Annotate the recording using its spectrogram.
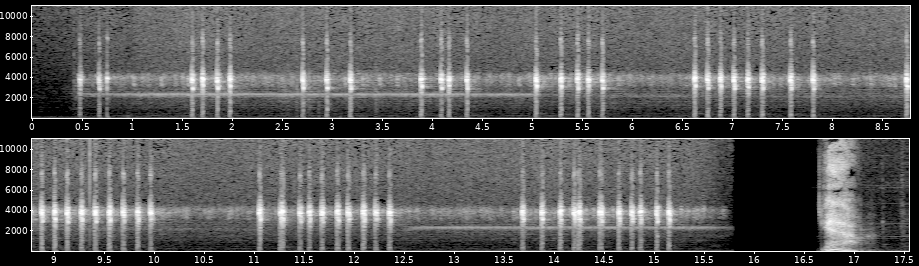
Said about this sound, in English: This is one. The cricket frog, Acris grillus dorsalis, is the smallest species in the chorus.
